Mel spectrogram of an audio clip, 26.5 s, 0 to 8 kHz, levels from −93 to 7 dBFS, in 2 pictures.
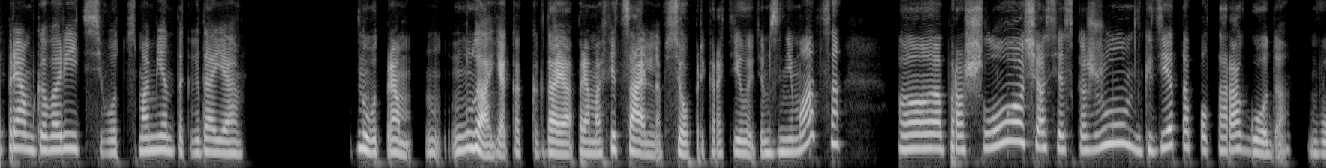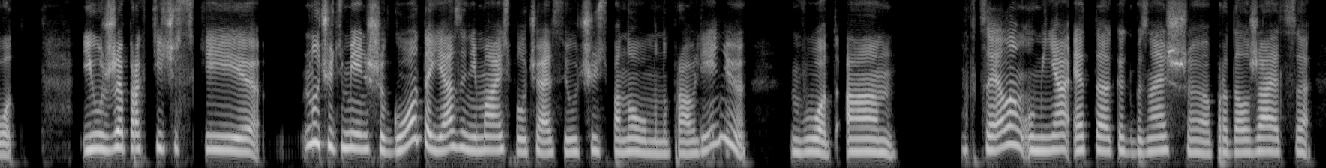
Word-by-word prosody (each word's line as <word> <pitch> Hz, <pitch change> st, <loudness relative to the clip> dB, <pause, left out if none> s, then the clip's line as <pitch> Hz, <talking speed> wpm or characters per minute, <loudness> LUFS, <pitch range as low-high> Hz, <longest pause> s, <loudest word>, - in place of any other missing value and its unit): прям 240 Hz, -1 st, +2 dB
говорить 220 Hz, 0 st, -1 dB
вот 180 Hz, 0 st, -5 dB
с -, -, -17 dB
момента, 205 Hz, -1 st, 0 dB
когда 185 Hz, +3 st, -1 dB
я 175 Hz, -2 st, 0 dB, 1.1 s
ну, 235 Hz, -3 st, +5 dB
вот 185 Hz, -1 st, -2 dB
прям, 185 Hz, -4 st, +2 dB
м, 185 Hz, 0 st, -6 dB
ну 220 Hz, +5 st, +1 dB
да, 225 Hz, -10 st, +8 dB
я 145 Hz, -, +2 dB
как 185 Hz, -1 st, -8 dB
когда 180 Hz, +1 st, +2 dB
я 165 Hz, -1 st, +6 dB
прям 175 Hz, -2 st, 0 dB
официально 185 Hz, -5 st, +2 dB
всё 165 Hz, -3 st, 0 dB
прекратила 180 Hz, 0 st, -4 dB
этим 175 Hz, +2 st, -4 dB
заниматься. 210 Hz, -, -1 dB, 0.6 s
А, 235 Hz, +1 st, +4 dB
прошло, 250 Hz, +10 st, +2 dB
щас 250 Hz, -5 st, -1 dB
я 225 Hz, -, +1 dB
скажу, 275 Hz, +9 st, -1 dB
где-то 250 Hz, +6 st, -2 dB
1,5 215 Hz, +1 st, -1 dB
года. 190 Hz, 0 st, -3 dB, 0.2 s
Вот. 165 Hz, -3 st, -4 dB, 0.7 s
И 220 Hz, +2 st, +3 dB
уже 235 Hz, +2 st, +4 dB
практически, 225 Hz, -4 st, -1 dB, 0.4 s
ну, 325 Hz, +3 st, +3 dB
чуть 275 Hz, -5 st, +1 dB
меньше 235 Hz, -3 st, +2 dB
года 245 Hz, -, +1 dB
я 225 Hz, +3 st, +3 dB
занимаюсь, 215 Hz, -2 st, 0 dB
получается, 190 Hz, -1 st, -2 dB
и 185 Hz, -, -1 dB
учусь 195 Hz, +1 st, -4 dB
по 190 Hz, -, -1 dB
новому 185 Hz, -2 st, -1 dB
направлению. 180 Hz, -, -3 dB, 0.4 s
Вот, 185 Hz, -3 st, 0 dB
ам, 190 Hz, -4 st, +2 dB, 0.7 s
в 215 Hz, -, -15 dB
целом, 250 Hz, +5 st, +2 dB
у -, -, +2 dB
меня 215 Hz, +2 st, +2 dB
это, 210 Hz, -1 st, 0 dB
как 200 Hz, -4 st, -5 dB
бы, 185 Hz, -, -5 dB
знаешь, 210 Hz, +4 st, 0 dB
э, 180 Hz, -2 st, -3 dB
продолжается, 190 Hz, 0 st, -2 dB
210 Hz, 135 wpm, -22 LUFS, 185-235 Hz, 1.1 s, да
